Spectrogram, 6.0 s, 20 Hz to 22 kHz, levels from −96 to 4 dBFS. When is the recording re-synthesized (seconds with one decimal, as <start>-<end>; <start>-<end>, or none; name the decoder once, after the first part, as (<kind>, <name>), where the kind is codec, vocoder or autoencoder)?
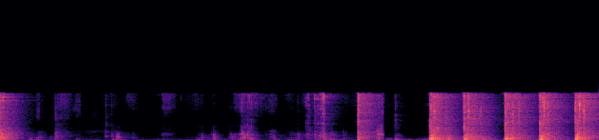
1.9-5.5 (vocoder, Vocos)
